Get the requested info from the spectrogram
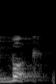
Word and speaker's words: Buuk: Mom would be like, her name is Book, like you read, but it's spelled B-U-U-K.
